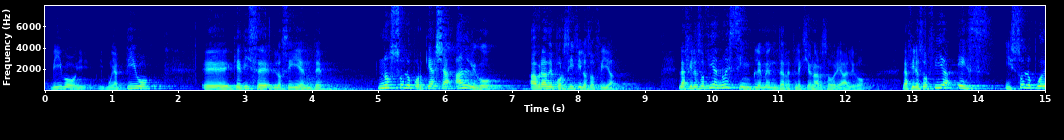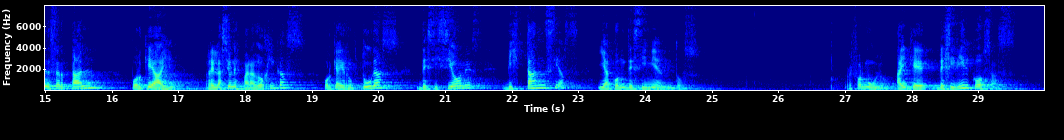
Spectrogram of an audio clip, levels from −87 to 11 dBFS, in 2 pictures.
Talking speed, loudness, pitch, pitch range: 100 wpm, -42 LUFS, 165 Hz, 140-195 Hz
